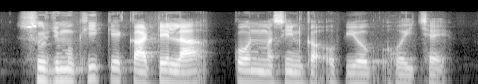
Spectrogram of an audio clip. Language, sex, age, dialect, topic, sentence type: Magahi, male, 60-100, Western, agriculture, question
